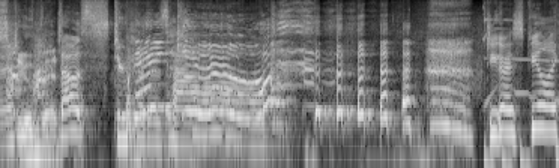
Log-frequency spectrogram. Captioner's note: laughing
